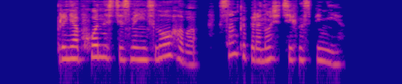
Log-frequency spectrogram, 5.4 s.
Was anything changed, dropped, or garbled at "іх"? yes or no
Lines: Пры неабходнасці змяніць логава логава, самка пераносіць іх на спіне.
no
